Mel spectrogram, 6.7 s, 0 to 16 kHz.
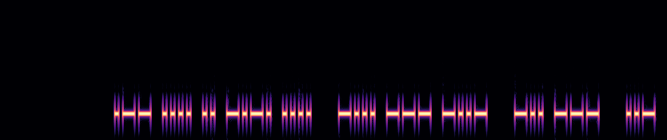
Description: Morse code, heard as a keyed tone, about 30 wpm, 700 Hz. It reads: WHICH BOX DO U
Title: Sentences from Top 500 Words and Abbreviations 30wpm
